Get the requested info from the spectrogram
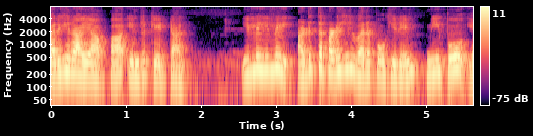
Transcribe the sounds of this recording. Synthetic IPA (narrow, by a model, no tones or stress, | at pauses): ɐɾɯɣɪɾaːjaɐpːaːʔɛndrɯkeːʈːaːn | ɪlːɐjɪlːɐɪɐɽɯt̪ːɐpːɐɽɐjɪlʋɐɾɐpːoːɣɪreːnniːpoːʔɛ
